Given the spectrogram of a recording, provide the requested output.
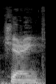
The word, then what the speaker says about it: Cenk: so yeah so it's cen K but it's pronounced Janke and then it's I'm doing my best to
